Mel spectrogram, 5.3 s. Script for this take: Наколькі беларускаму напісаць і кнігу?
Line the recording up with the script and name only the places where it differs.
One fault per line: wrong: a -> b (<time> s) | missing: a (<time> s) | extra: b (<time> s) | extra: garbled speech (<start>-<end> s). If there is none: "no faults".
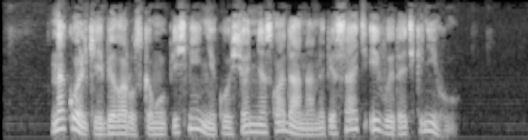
extra: пісьменніку сёння складана (1.7 s)
extra: выдаць (3.9 s)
